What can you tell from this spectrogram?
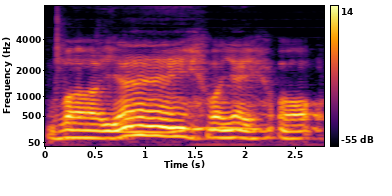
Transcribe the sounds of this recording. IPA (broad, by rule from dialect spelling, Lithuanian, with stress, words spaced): ʋɐˈjɛɪ oːˈjɛɪ oː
